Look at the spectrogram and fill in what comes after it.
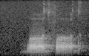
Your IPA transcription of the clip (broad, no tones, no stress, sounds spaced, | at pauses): b ɔː d f ɔː d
